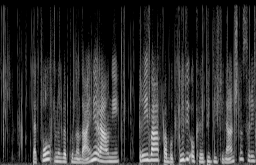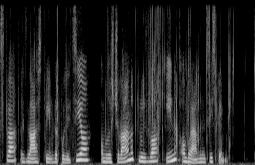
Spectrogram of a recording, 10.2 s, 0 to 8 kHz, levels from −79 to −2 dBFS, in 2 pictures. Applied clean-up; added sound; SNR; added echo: neural diffusion model UNIVERSE++.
